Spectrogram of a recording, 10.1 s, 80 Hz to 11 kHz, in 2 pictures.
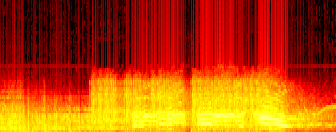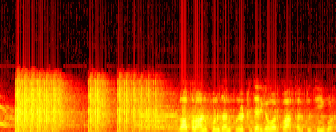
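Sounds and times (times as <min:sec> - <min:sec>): automatic gunfire bursts: 0:01.4 - 0:04.1, 0:05.3 - 0:07.5.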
